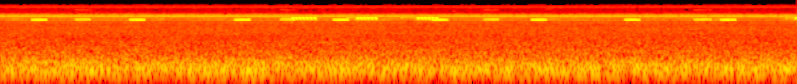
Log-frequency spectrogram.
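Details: Shrill cricket chorus, jhi jhi poka: unbroken high drone with frequent brief chirps and occasional rapid pulsed bursts repeating unevenly, about twice a second.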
